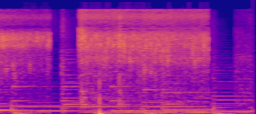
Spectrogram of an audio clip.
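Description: Whole cumin, green chili and bay leaf crackle and sizzle in leftover hot oil in a kadai, a steady loud frying hiss with two brief gaps where the sizzling drops out.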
